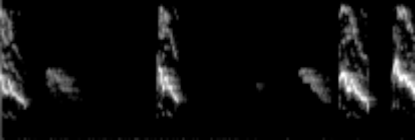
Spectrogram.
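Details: Oriental white-eye on a master recording for training birds: sparse, thin, high descending whistled notes, single or paired, spaced irregularly over a steady low hum.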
